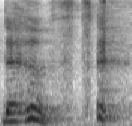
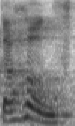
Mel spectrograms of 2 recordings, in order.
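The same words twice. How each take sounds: First: The word host is said with an unusual accent. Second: The word host is said in a plain way. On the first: "Trina pronounces it the host" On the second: "not the host"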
